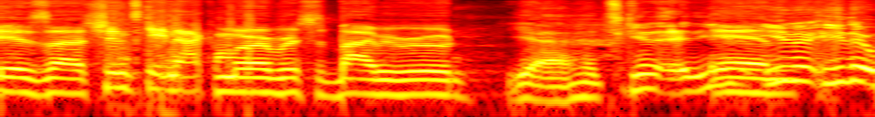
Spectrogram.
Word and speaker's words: Roode: or Smackdown well one you gotta say his name right it's Bobby Roode Bobby Roode yeah Bobby Bobby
